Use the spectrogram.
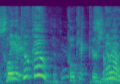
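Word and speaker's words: Koekkoek: I can't pronounce his name. It's like... He is Jim Benning's worst nightmare. It is like Koekek or something like that. Yeah. It's Slater Cuckoo. Koekek or something. No, it's Slater Cuckoo.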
